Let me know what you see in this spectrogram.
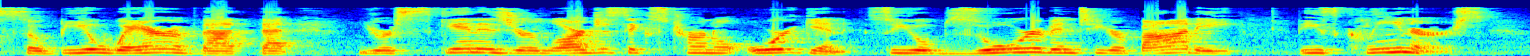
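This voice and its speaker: An energetic woman at a medium pitch, with ordinary pitch variation, a moderate pace and noticeable background noise. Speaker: wellness educator, essential oils distributor. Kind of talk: informational talk to online audience.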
